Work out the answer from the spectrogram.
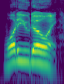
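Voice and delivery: loud, challenging cop, lightly acted; police officer. Officer to British driver at the window, loud challenge. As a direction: imitate an officer confronting a driver. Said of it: "And he's like".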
